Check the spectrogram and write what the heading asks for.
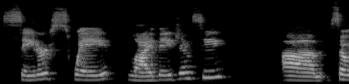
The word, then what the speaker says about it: SeidrSway: It is pronounced Seder Sway Live Agency.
